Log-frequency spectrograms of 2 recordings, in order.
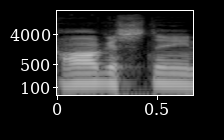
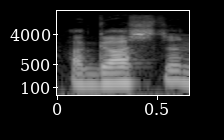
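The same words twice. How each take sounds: First: The name is said in an American pronunciation. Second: The name is said in a non-American pronunciation.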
